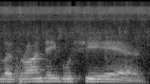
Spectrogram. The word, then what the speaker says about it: La Grande Boucherie: The restaurant I took my mother to is La Grande Boucherie.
